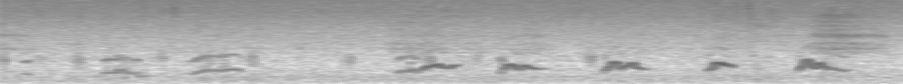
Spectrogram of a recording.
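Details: A male pet guinea pig gives soft, short squeaks, each with a quick upward or wavering inflection, about twice a second, a noise he always makes while being petted and stops when petting stops.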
